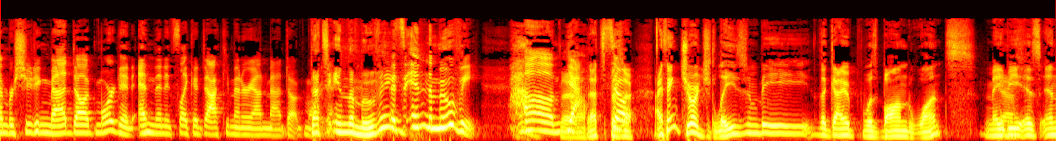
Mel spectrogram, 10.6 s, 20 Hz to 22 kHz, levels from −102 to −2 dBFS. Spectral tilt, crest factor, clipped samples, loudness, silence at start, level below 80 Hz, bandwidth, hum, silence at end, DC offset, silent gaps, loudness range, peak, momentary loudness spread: -5 dB/octave; 14 dB; under 0.1%; -16 LUFS; 0 s; -52 dBFS; 13.5 kHz; none; 0 s; under 0.1%; none; 4 LU; -2 dBFS; 10 LU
